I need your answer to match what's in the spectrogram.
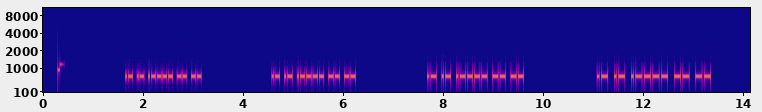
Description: Morse code, heard as a keyed tone, about 35 wpm, 700 Hz. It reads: AA1MM AA1MM AA1MM AA1MM
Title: Speed Racing - USA 2x2 Call Signs 28wpm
